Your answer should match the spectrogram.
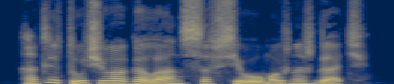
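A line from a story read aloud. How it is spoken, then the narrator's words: With a sigh. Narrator (Russian): сказал он, вздохнув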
